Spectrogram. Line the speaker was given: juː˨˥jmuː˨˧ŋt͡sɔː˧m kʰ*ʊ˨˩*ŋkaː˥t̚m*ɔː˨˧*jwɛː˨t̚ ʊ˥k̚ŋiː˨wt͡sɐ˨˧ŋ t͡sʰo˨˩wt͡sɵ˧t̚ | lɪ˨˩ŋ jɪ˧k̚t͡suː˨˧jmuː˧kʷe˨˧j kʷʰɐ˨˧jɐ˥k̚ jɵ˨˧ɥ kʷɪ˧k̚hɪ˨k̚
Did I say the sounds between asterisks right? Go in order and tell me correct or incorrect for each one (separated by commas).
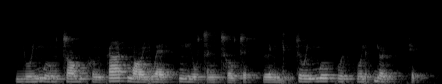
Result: correct, correct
